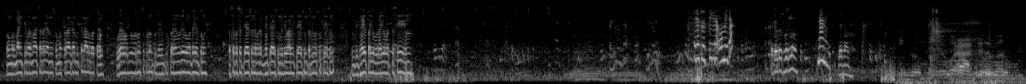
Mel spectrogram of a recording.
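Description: Women ululating (hulahuli) in several short, high, wavering calls through the first four seconds. Quieter voices follow, and a low rumble comes in near the end.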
